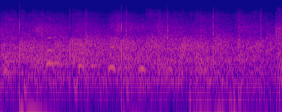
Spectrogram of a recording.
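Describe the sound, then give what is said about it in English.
A crowd applauds answers steadily, a dense crackle of many hands clapping at once that stays at an even, fairly loud level throughout, with no voices standing out. “No one's ever there applauding answers.”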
